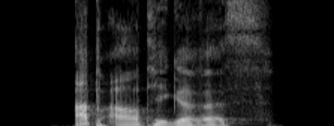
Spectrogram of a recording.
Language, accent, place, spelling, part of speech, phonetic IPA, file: German, Germany, Berlin, abartigeres, adjective, [ˈapˌʔaʁtɪɡəʁəs], De-abartigeres.ogg
- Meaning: strong/mixed nominative/accusative neuter singular comparative degree of abartig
